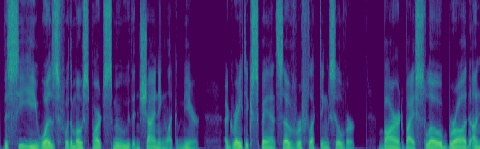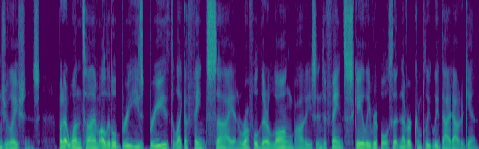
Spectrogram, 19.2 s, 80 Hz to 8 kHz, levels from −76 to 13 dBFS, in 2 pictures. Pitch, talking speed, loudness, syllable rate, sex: 105 Hz, 160 wpm, -18 LUFS, 4.3 syllables/s, male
